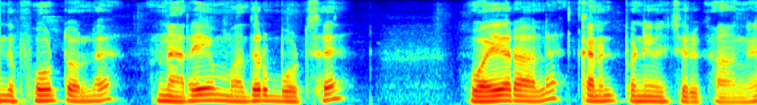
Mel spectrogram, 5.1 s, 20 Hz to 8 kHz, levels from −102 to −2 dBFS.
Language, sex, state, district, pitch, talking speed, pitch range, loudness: Tamil, male, Tamil Nadu, Namakkal, 150 Hz, 105 wpm, 140-160 Hz, -18 LUFS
